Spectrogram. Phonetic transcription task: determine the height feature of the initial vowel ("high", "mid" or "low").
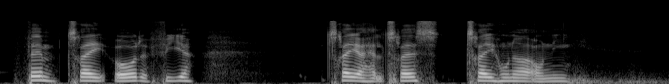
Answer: mid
